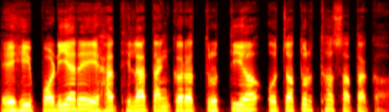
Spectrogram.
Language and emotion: Odia, neutral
